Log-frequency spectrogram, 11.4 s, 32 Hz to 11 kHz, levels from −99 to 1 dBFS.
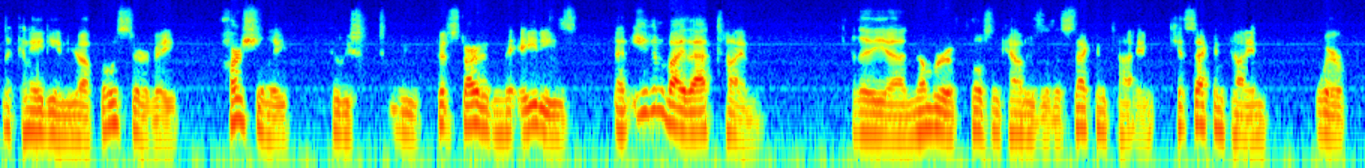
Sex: male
